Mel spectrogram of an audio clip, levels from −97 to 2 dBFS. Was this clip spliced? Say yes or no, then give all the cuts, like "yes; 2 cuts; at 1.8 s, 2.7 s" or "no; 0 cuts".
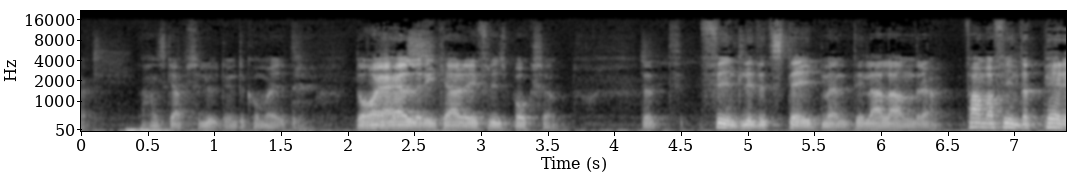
yes; 1 cut; at 4.2 s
